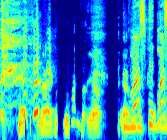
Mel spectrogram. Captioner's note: laughter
